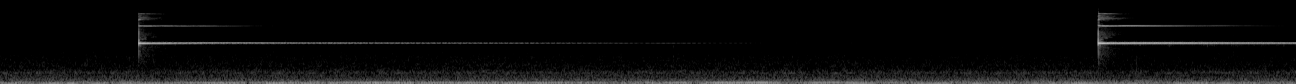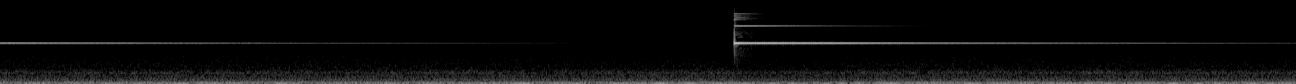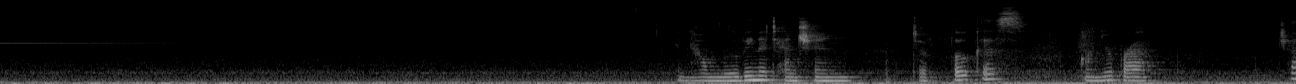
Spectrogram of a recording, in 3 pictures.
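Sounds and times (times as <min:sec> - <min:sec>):
soft low hum: 0:00.0 - 0:38.8
meditation bell strikes: 0:01.4 - 0:08.0, 0:11.0 - 0:19.5, 0:20.3 - 0:28.7
speech: 0:32.8 - 0:36.2, 0:36.8 - 0:37.5.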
